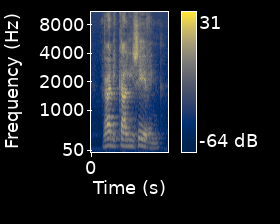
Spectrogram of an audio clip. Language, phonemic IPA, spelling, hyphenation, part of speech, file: Dutch, /ˌradiˌkaliˈzerɪŋ/, radicalisering, ra‧di‧ca‧li‧se‧ring, noun, Nl-radicalisering.ogg
- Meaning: radicalization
